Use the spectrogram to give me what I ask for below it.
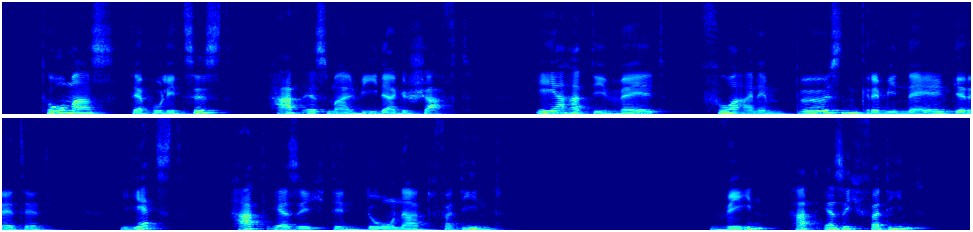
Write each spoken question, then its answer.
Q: hat er sich verdient?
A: Den Donut. Thomas hat sich den Donut verdient.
